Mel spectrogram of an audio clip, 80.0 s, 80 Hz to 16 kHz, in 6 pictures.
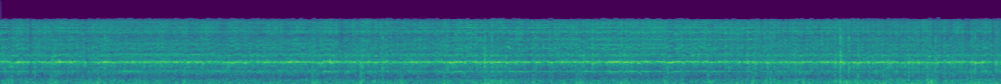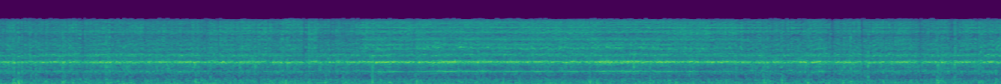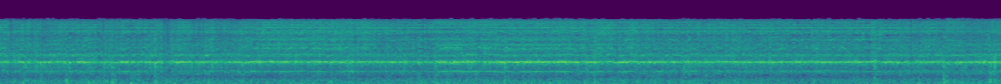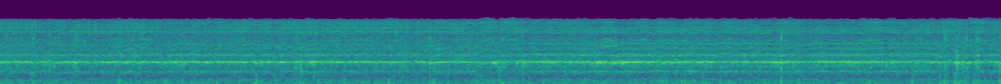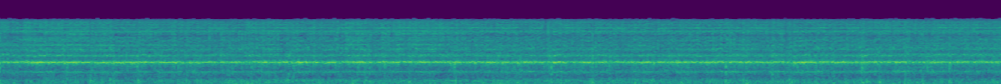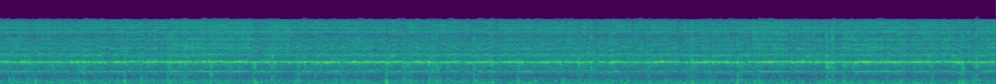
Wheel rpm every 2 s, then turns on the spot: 140, 140, 140, 140, 140, 140, 140, 140, 140, 140, 140, 140, 140, 140, 140, 140, 140, 140, 140, 140, 140, 140, 140, 140, 140, 140, 140, 130, 140, 140, 130, 140, 140, 140, 140, 140, 140, 140, 140, 140.
none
